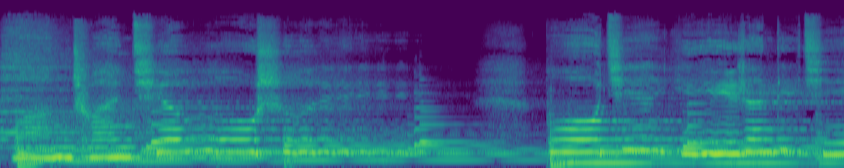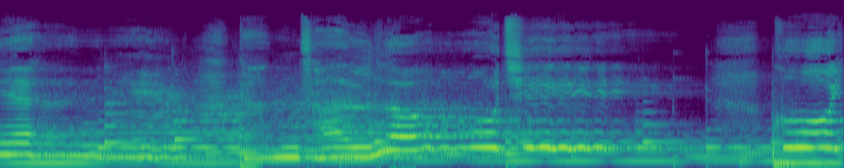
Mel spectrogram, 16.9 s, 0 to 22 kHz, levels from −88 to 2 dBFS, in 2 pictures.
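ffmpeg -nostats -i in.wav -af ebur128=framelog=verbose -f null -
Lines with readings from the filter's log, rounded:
Integrated loudness:
  I:         -24.2 LUFS
  Threshold: -34.5 LUFS
Loudness range:
  LRA:         5.7 LU
  Threshold: -44.7 LUFS
  LRA low:   -28.1 LUFS
  LRA high:  -22.4 LUFS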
